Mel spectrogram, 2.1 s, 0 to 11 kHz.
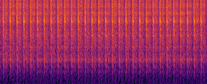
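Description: Canon EOS R10 mechanical shutter firing a continuous high-speed burst at 15 frames per second: a fast, even rattle of shutter clicks.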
